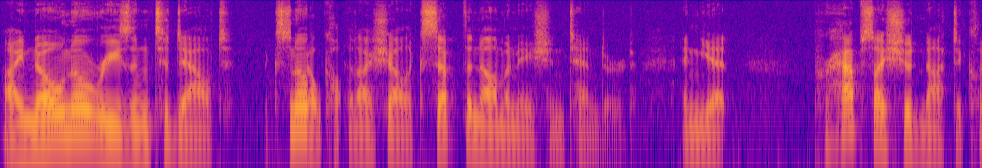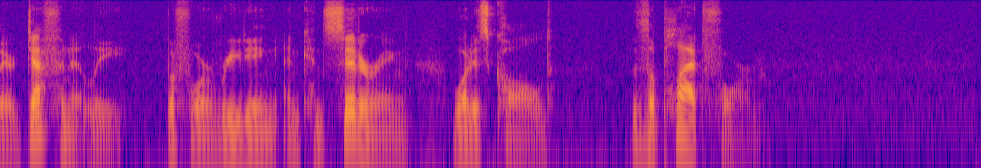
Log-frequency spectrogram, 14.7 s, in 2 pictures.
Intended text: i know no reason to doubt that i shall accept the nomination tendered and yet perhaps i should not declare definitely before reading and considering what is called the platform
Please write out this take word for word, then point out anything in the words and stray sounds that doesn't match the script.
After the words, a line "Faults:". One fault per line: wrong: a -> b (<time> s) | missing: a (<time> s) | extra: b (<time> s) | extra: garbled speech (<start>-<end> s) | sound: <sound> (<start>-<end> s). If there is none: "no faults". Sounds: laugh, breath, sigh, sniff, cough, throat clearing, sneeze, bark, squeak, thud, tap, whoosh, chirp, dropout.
i know no reason to doubt [garbled] that i shall accept the nomination tendered and yet perhaps i should not declare definitely before reading and considering what is called the platform
Faults:
extra: garbled speech (2.0-2.6 s)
